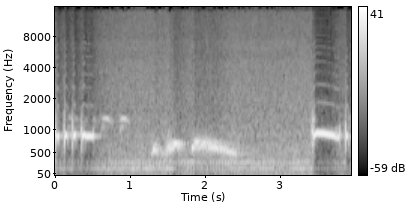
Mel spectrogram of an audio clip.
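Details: Local zebra dove with a big voice, played as a lure to provoke rivals. Loud stuttered phrases open and close the passage, separated by softer drawn-out cooing from other doves.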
